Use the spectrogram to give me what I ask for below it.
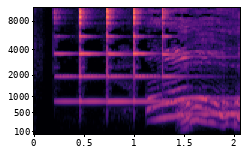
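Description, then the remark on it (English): A glass rings out with a clear, sustained tone as it is tapped four times in a steady rhythm; a voice joins in toward the end over the lingering ring. “We got a glass now. Do the ding ding.”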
